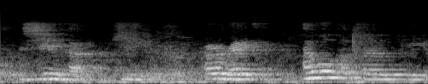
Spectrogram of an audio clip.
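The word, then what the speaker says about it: жинка: And the last word, the stress is on the first syllable.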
